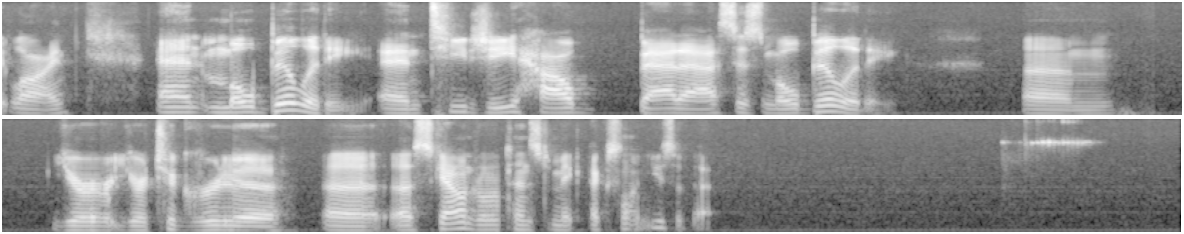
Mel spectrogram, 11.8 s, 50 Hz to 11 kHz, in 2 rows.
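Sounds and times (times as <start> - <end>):
speech: 0.0 - 9.6
low hum: 0.0 - 11.7
cricket chirping: 10.9 - 11.5.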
